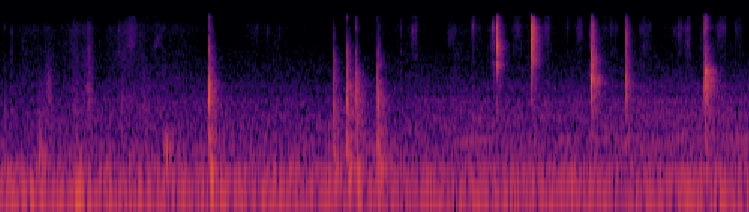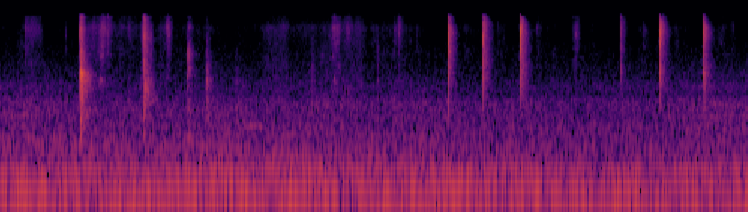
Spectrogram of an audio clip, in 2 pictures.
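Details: A string of sharp, dry pops and clicks from a loud back crack; joint cracking.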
